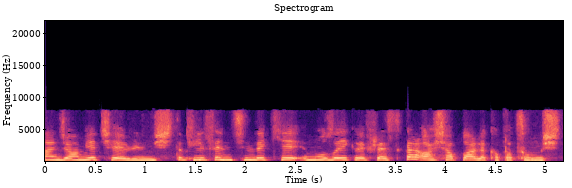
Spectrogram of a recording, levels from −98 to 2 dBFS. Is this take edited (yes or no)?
yes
